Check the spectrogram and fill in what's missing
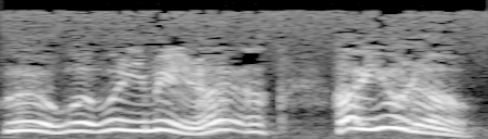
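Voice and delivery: high, loud, stammering disbelief; flustered alarm. Acted. Flustered man learning his secret is out, high startled alarm. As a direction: blurt it out, startled and rising. Acted exchange, flustered character caught out.

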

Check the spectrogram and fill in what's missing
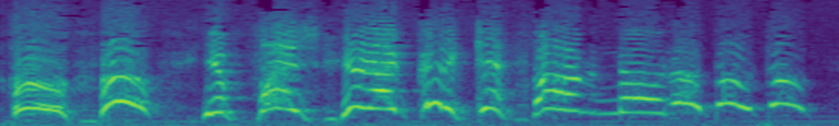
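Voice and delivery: high, hammed-up tearful yelling; condemned man's pleading. Condemned movie prisoner walking the last mile, wailing high in terror. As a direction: wail and beg in mock movie terror. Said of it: "bring him down that last mile".

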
